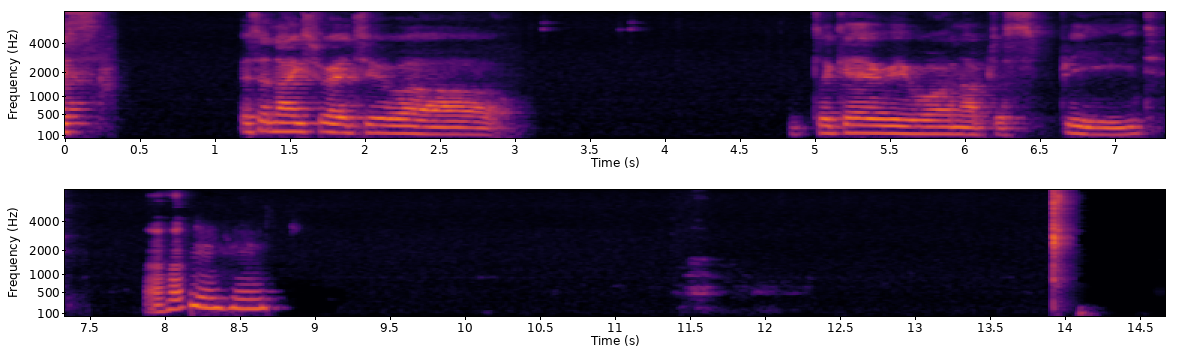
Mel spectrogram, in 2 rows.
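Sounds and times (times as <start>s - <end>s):
speech: 0.0s - 0.2s, 1.2s - 3.1s, 4.9s - 8.9s
person slapping themself: 14.0s - 14.2s.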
